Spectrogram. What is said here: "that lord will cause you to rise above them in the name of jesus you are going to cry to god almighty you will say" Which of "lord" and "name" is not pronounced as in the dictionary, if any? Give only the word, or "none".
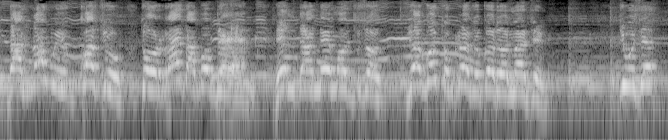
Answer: lord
